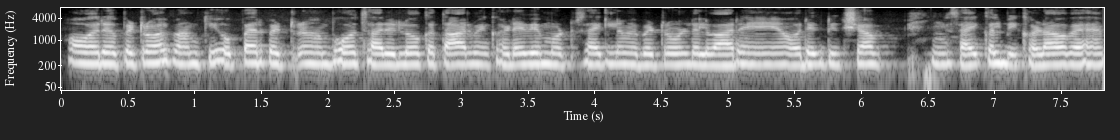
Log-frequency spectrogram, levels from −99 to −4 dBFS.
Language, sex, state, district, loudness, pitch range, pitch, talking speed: Hindi, female, Delhi, New Delhi, -14 LUFS, 215-225 Hz, 220 Hz, 205 wpm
